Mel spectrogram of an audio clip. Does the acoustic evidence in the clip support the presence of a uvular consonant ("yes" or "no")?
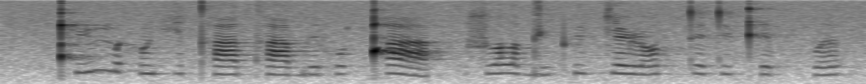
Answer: no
